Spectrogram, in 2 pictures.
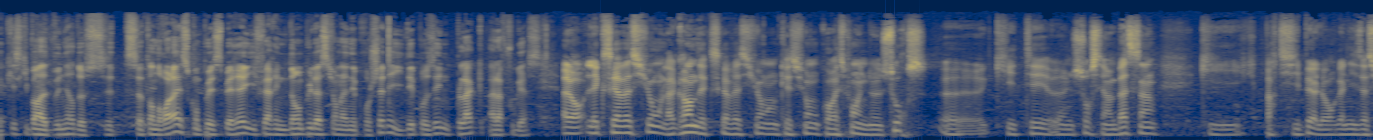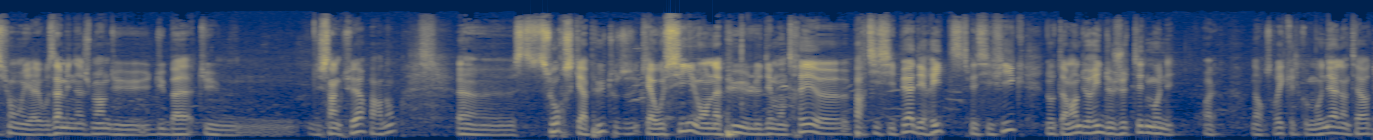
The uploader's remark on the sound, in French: Radio Live et participative pour la Festa Fogassa 2017 sur le thème de la fête.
